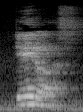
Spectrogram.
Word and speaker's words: Daedalus: Starts with a D, ends with an S, and rhymes with Aeschylus. Who? Sort of. Wait, no, Pegasus. Rhymes with Pegasus. No idea. No idea. Daedalus.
